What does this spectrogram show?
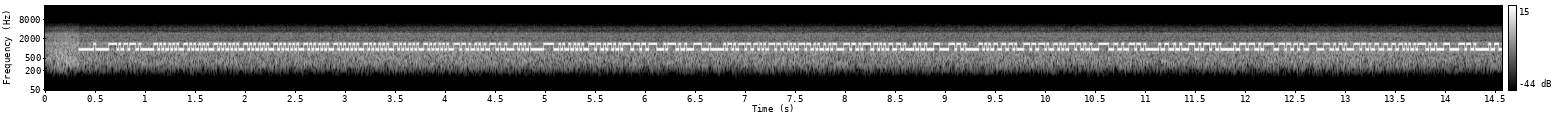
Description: RTTY (50 baud, 450 Hz shift), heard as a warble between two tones, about 1160 Hz centre, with radio static. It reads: RYRYRYRYRYRYRYRYRYRY JA4TFY DE OE9D R R FB ERIK. RIG HR 50 W, ANT LONG WIRE. …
